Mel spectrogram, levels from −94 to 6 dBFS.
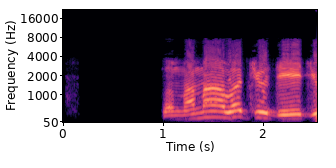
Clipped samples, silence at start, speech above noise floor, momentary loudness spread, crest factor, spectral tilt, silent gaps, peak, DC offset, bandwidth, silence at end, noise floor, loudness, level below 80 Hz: under 0.1%; 1 s; over 73 dB; 11 LU; 14 dB; -1.5 dB/octave; none; -4 dBFS; under 0.1%; 7.6 kHz; 0 s; under -90 dBFS; -17 LUFS; -76 dBFS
